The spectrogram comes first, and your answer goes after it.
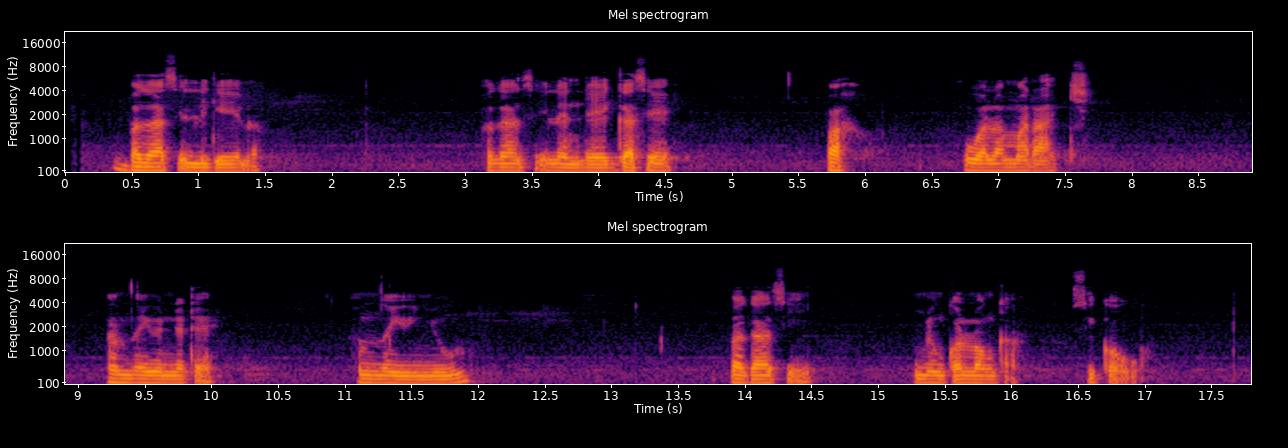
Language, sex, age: Wolof, male, 18-24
